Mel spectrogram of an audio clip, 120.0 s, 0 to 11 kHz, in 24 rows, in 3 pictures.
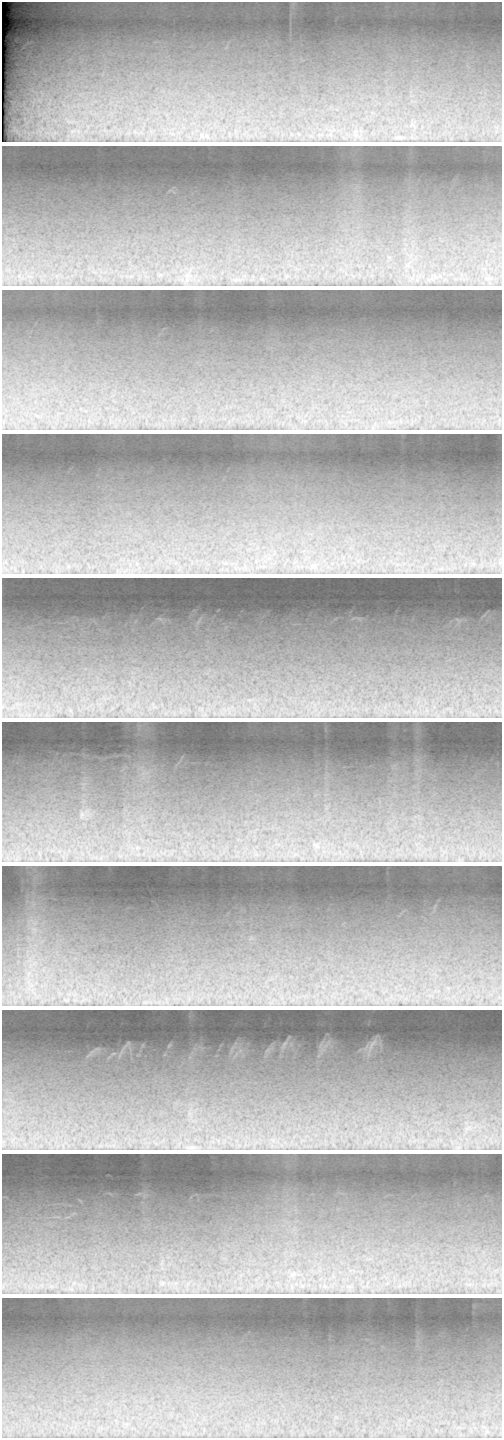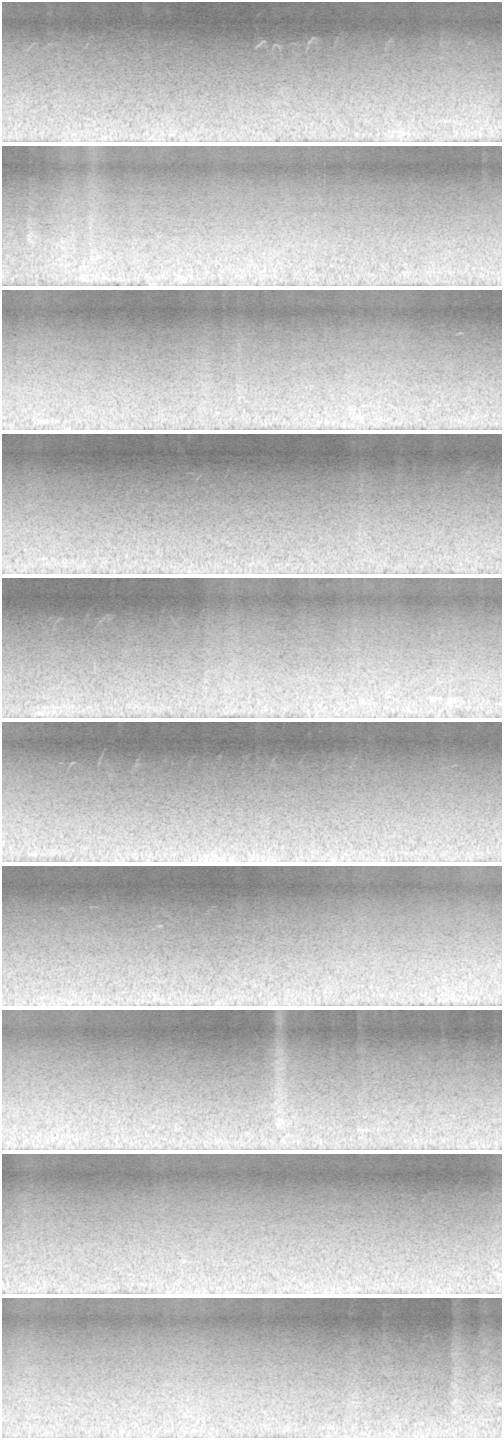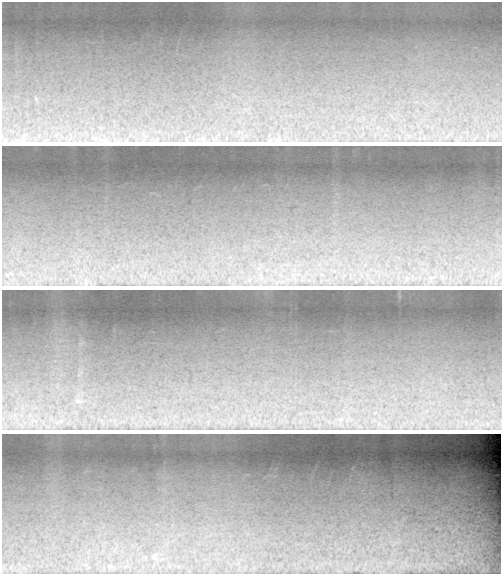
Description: On the bank, Tide and WaveBest with Headphone, Proposal to turn up the volume ,Zoom H2n MS+XY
